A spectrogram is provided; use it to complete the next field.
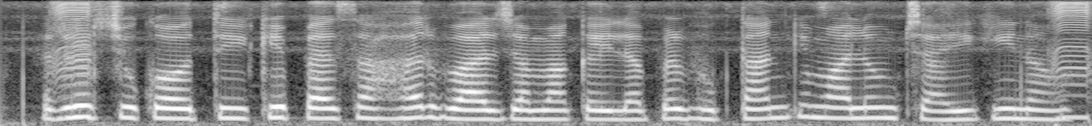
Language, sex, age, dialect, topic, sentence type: Bhojpuri, female, 18-24, Western, banking, question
